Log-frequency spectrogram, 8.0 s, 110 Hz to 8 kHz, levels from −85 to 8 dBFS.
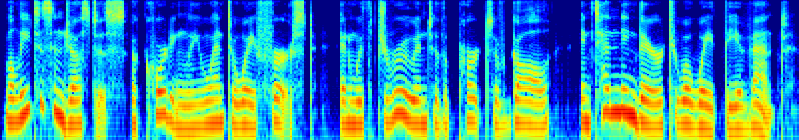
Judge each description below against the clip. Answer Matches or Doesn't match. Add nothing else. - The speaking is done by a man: Doesn't match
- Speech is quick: Doesn't match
